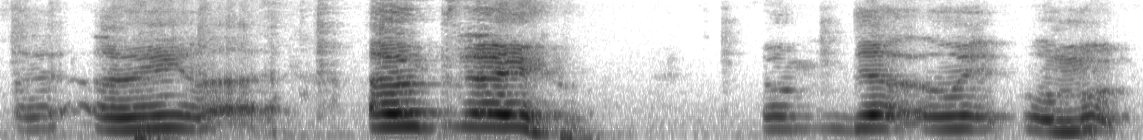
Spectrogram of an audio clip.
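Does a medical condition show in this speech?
Yes: cerebral palsy.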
